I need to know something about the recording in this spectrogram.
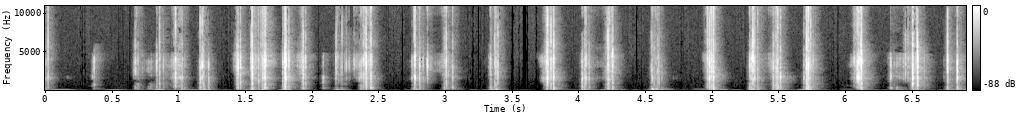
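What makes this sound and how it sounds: A sealed, rectangular clear plastic packaging case holding a white cosmetic bottle is tapped with fingertips and short nails. Quick, dry clicky taps with a crisp, bright plastic edge come in an uneven run over about seven seconds, each dying almost instantly with no ring.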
